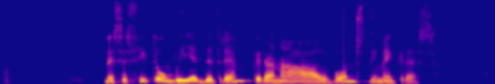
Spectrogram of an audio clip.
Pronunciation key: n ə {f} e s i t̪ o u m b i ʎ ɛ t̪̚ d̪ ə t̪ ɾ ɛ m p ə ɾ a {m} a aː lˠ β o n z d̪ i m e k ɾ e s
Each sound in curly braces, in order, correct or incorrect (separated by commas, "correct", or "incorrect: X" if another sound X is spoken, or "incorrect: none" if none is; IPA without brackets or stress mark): incorrect: s, incorrect: n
